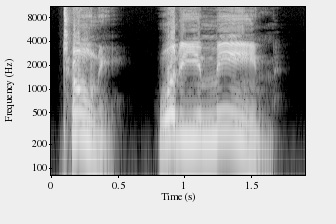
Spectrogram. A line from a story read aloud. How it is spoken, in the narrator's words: Hauser called out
